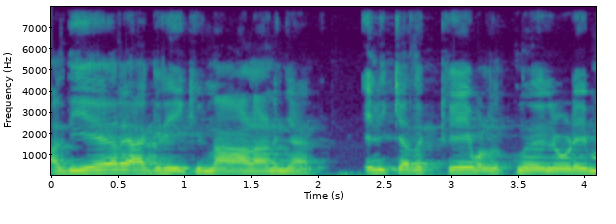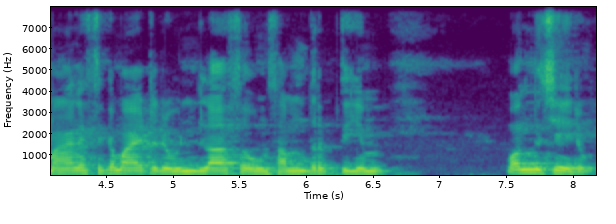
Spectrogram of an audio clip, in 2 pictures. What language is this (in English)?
Malayalam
